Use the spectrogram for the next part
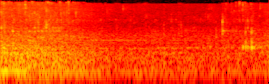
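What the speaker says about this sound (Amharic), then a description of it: "በውሃ ብርጭቆ አንድ ተኩል ያክል ውሃ" Water is poured from a drinking glass while honey is being measured for a recipe in a kitchen cooking show. It makes a steady, close splashing pour with light trickles and drips near the end.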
